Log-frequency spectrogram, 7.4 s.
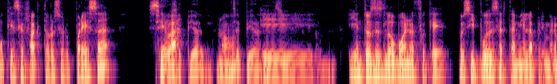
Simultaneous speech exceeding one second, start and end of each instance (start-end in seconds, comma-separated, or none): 2.1-4.3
